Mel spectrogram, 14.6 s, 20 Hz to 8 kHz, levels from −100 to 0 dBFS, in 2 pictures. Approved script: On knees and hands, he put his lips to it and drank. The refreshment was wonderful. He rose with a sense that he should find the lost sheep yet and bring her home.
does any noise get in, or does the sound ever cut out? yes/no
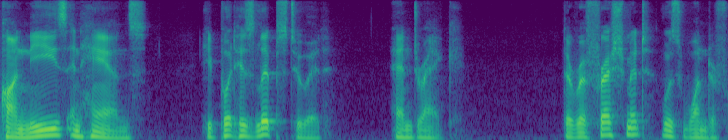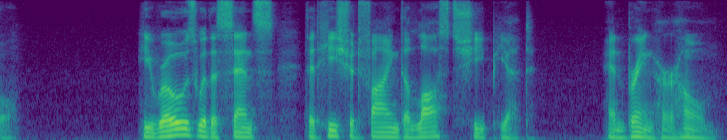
no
